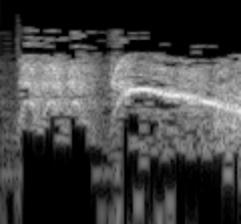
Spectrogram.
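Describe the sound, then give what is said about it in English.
A puppy gives two loud, drawn-out yelping barks, the second held longer and slowly sliding down in pitch, with no voices around it. “Oh, I know how to stop that noise.”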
